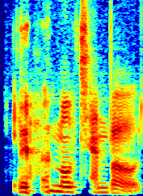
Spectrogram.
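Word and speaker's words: Montembeault: But Montreal too, despite being without Patrick Laine, the goalie Sam Motembo, Motembo.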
